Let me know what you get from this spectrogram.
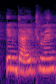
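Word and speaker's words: indictment: इट मेंट में आपको इसकी आपका जो इसको बोलने का तरीका है और जो स्पेलिंग है वोह उसमें कोई सिमिलरिटी नहीं है तो इसकी स्पेलिंग को आप ध्यान रखिए और इसके प्रोनंसिएशन को भी ध्यान रखिए इनडाइज मेंट में सी जो है यह आपका कंपलीटली साइलेंट है इनडाइज मेंट इसका मतलब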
